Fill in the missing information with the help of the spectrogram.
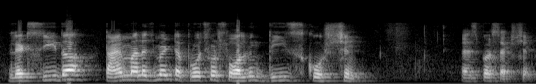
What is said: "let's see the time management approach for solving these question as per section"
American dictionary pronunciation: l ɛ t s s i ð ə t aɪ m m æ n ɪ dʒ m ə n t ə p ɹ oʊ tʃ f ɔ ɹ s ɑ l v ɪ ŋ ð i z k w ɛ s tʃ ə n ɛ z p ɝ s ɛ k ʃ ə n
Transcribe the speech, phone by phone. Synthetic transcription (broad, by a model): l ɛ t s s i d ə t aɪ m m æ n ɪ dʒ m ə n t ə p ɹ oʊ tʃ f ɔ ɹ s ɑ l v ɪ ŋ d i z k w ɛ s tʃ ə n ɛ z p ɝ s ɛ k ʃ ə n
